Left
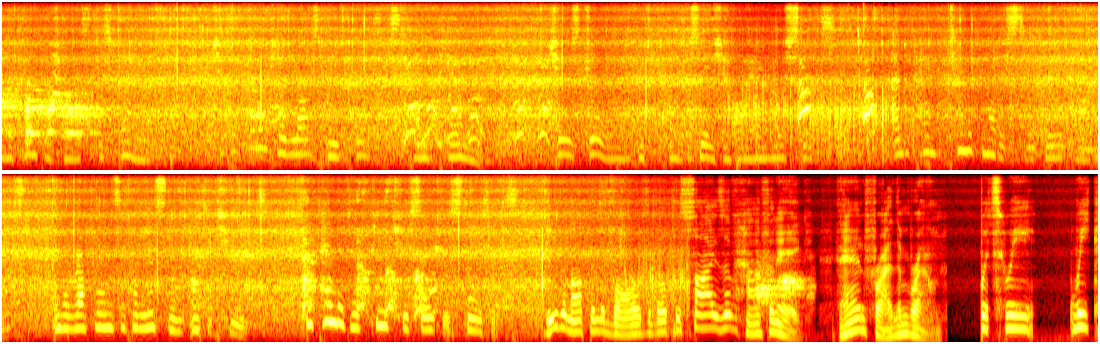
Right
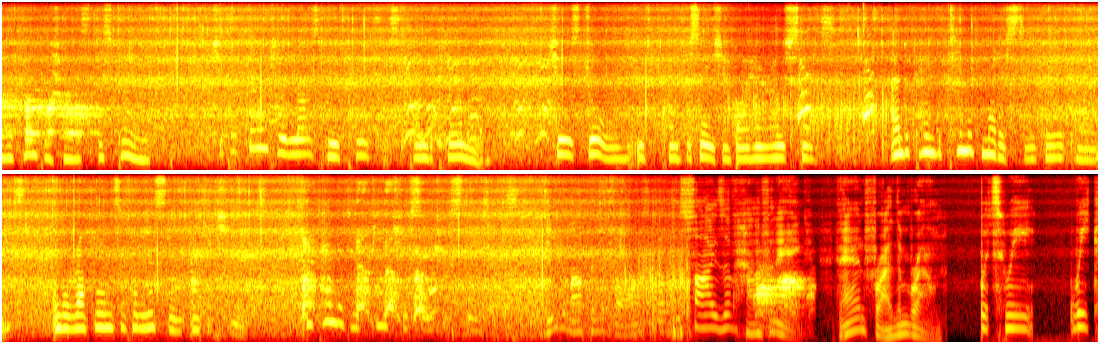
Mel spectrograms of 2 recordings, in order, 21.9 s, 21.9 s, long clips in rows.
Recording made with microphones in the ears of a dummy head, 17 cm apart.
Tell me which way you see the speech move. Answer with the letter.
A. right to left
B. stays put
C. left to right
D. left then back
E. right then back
A.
